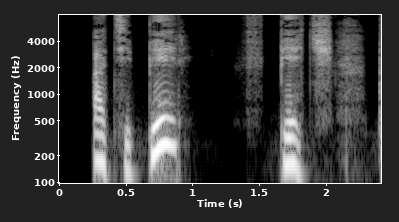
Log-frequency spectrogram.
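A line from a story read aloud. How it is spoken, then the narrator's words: Solemn. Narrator (Russian): торжественно произнесла Саша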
